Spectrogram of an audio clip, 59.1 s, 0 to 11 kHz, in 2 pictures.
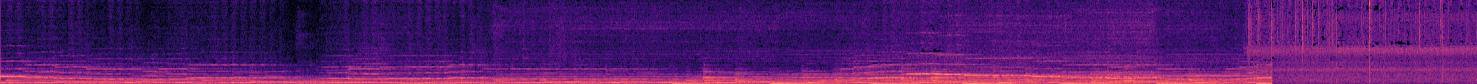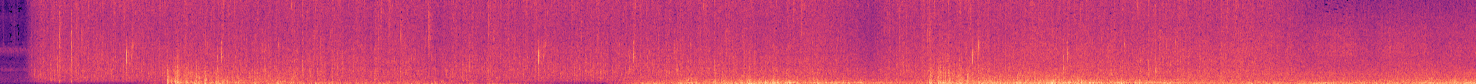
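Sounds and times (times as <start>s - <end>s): heavy rain: 30.0s - 59.0s
rolling thunder: 32.5s - 40.3s, 41.9s - 59.0s.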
